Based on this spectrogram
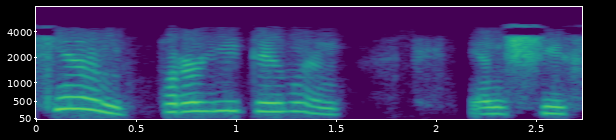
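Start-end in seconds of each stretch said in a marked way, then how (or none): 0.1-1.5 high, astonished calling out; shocked to see her friend; startled question. Retold or imitated. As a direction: ask in disbelief at the door. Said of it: "I'm like".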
